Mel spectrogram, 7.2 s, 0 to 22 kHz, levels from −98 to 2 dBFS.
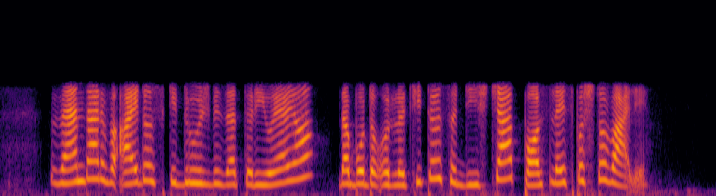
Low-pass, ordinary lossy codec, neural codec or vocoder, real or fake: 3.6 kHz; Opus, 16 kbps; codec, 16 kHz, 0.9 kbps, LongCat-Audio-Codec; fake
